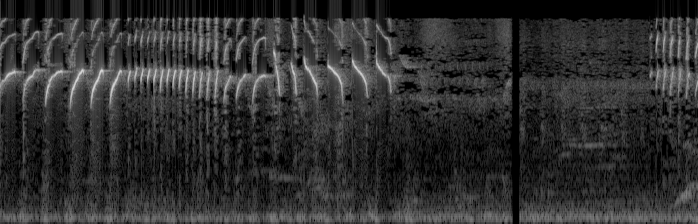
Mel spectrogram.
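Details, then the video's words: Sunbird singing in canary style: fast series of high, bright upswept whistles, then a rapid even trill of repeated notes, more slurred whistles, a pause, and a renewed burst of quick high notes at the end. "KOLIBRI WULUNG KENARIAN"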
